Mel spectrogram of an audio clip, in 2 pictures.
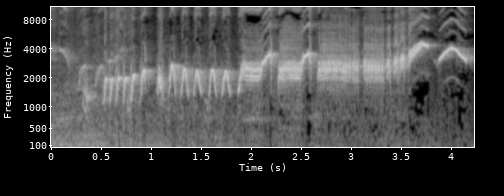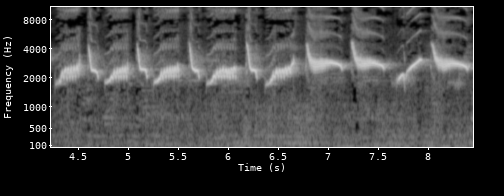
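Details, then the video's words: Chinese hwamei singing loudly and continuously: rapid stuttered notes give way to a long chain of rich, ringing whistles that swoop up and down, each phrase bright and slurred, with no other sounds. "Birds Garrulax canorus: Singer yellow mouth - wonderful birdsong"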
